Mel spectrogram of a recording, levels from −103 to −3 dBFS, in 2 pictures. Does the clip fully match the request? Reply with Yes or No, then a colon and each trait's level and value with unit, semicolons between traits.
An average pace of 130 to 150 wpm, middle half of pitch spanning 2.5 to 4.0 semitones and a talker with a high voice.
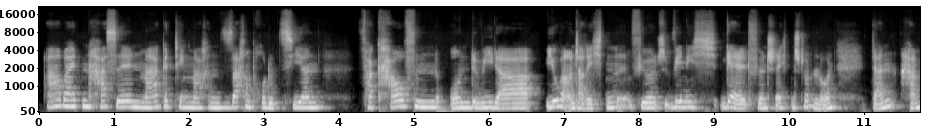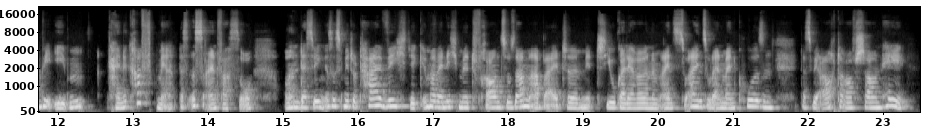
Yes: average, 145 wpm; average, 3.0 semitones; high, 200 Hz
